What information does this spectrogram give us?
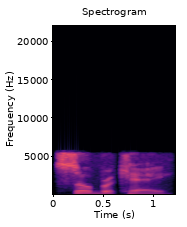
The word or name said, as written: sobriquet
